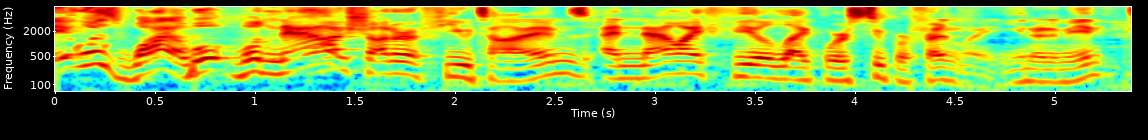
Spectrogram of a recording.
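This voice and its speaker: A man's pitch swings very widely while music sounds in the background. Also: fairly high pitch for a man, fairly quick pace, hardly any pauses. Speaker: celebrity red-carpet camera operator. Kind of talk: casual interview chat. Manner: casual, filler-heavy; fast when nervous.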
